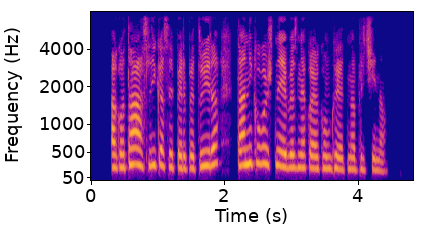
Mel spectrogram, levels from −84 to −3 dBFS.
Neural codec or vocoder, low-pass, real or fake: none; 7.2 kHz; real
